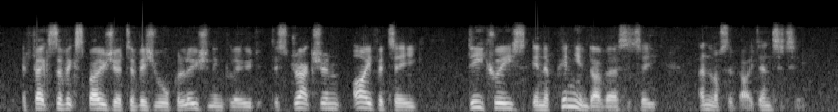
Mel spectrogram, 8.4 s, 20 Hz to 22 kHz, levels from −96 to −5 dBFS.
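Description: The noise suppressor in the call path mistook parts of this speech recording for noise and turned them down with the room background. This is speech cut by the noise suppressor, from 2.55 to 2.94 s, just before "eye fatigue decreases in", by up to about 15 dB, and from 7.19 to 7.73 s, right after "in opinion diversity and", by up to about 12 dB. Each time roughly a tenth of a second of speech sounds swallowed or faint.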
